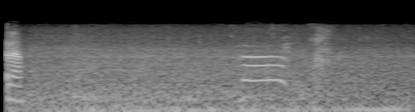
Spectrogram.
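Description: A person's voice: a brief grunt right at the start, then a short held vocal tone that drops at its end about two and a half seconds in, over a steady low background rumble.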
